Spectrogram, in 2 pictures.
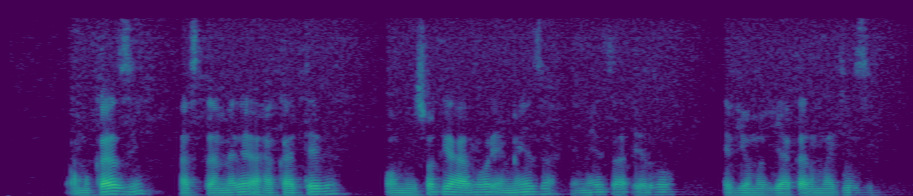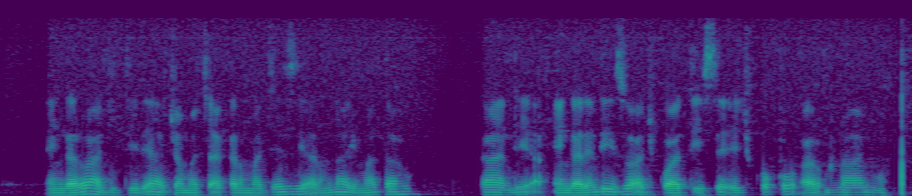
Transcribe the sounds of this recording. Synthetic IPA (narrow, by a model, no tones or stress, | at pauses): o̞̰mukazi | asi̥tamiɾe̞ʔa̰ɦakate̞βe̞ | o̰mumiːswaɡehaɾiho̞ḛme̞ːzaeme̞ːzaʔe̞̰ɾiho̞ | eβjoːmaβjaːkaɾimaɟe̞zi | e̞ŋɡaɾo̞aɟitiɾe̞̰hacoːmaca̰ːkaɾimaɟe̞zia̰ɾimunajimataɦo̞ | kaːndieŋɡaɾeːndiːzo̞a̰ci̥kwaːtiːse̞ːci̥ko̞po̞ʔaɾimunaːɲwa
